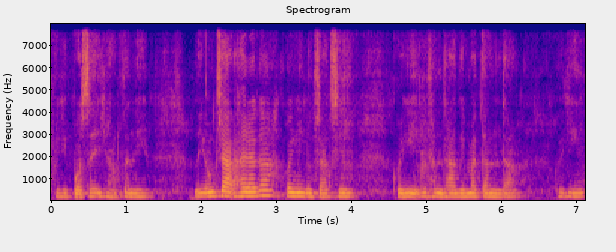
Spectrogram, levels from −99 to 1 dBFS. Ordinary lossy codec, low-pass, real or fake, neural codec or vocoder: none; none; fake; codec, 16 kHz, 4.8 kbps, FACodec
